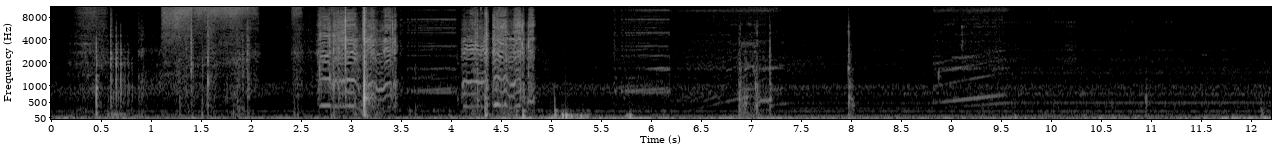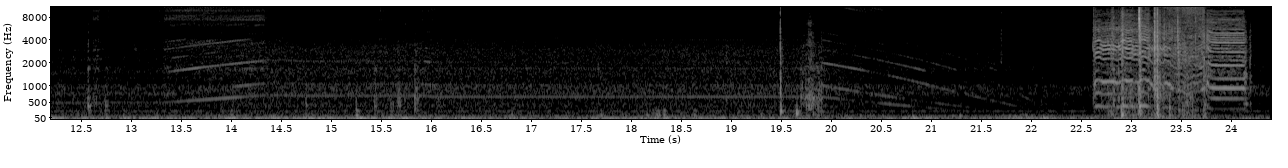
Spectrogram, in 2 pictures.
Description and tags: A Mac Book Pro's CD Drive taking in, reading and ejecting a CD.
